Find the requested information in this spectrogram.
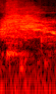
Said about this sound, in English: oh that's my cat.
